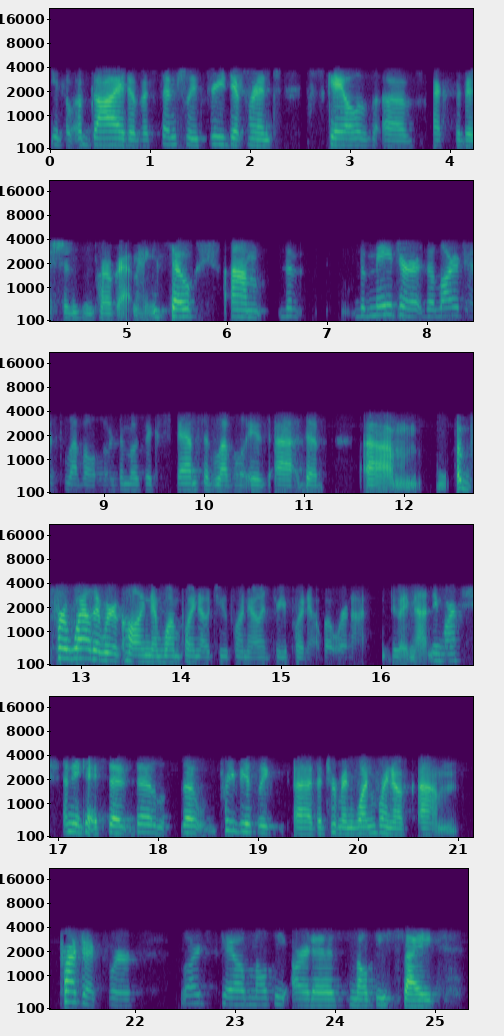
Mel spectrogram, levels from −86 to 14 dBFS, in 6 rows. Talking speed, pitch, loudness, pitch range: 155 wpm, 185 Hz, -23 LUFS, 165-205 Hz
